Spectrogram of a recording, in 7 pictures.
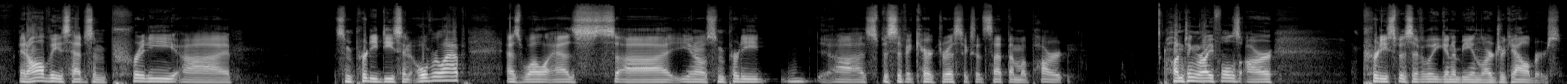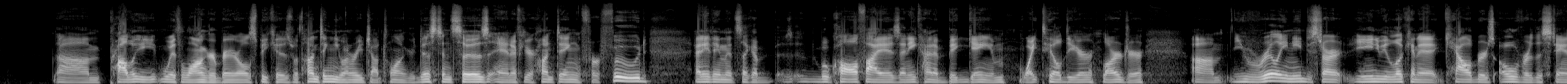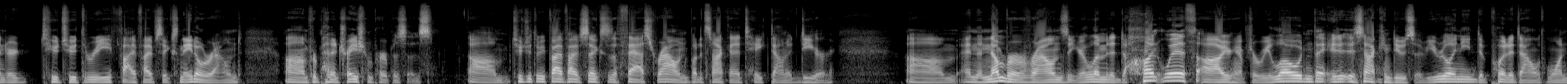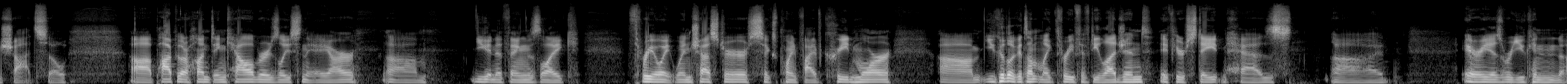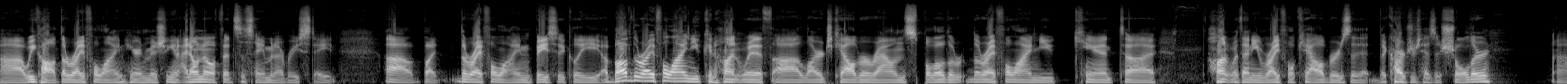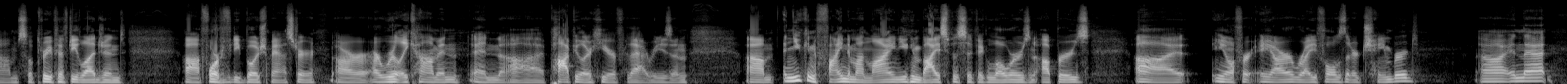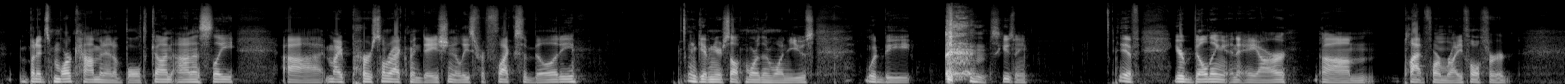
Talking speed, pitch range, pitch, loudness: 180 wpm, 105-120 Hz, 110 Hz, -19 LUFS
